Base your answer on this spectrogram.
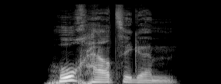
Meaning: strong dative masculine/neuter singular of hochherzig
- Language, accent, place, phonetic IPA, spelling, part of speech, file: German, Germany, Berlin, [ˈhoːxˌhɛʁt͡sɪɡəm], hochherzigem, adjective, De-hochherzigem.ogg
